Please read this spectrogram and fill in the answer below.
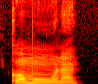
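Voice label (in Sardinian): "comune", female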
